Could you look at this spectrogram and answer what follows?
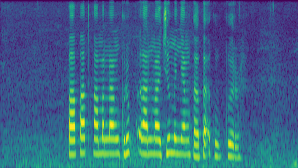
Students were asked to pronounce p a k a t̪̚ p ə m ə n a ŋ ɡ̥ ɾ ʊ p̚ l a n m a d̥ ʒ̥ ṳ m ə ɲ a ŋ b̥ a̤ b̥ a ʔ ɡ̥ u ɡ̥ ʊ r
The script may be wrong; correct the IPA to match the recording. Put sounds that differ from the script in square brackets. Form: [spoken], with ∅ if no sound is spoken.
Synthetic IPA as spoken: p a [p] a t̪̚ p [a] m ə n a ŋ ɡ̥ ɾ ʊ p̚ l a n m a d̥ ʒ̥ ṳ m ə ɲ a ŋ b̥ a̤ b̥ a ʔ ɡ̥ u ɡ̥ ʊ r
